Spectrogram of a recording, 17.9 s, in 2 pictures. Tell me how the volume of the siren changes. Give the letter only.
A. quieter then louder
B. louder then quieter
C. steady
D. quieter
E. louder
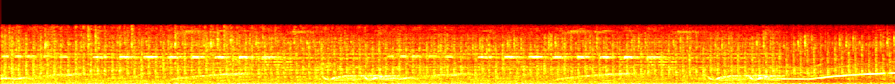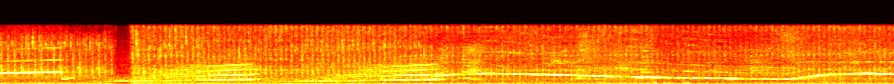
C.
